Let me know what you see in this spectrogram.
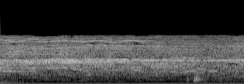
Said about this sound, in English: Shot up. Oh, a charge called. Listen to the Clay County crowd.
